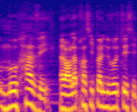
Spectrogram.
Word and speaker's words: Mojave: le nom de code ne se prononce pas moya vos mots jav mais plutôt mojave alors la principale nouveauté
